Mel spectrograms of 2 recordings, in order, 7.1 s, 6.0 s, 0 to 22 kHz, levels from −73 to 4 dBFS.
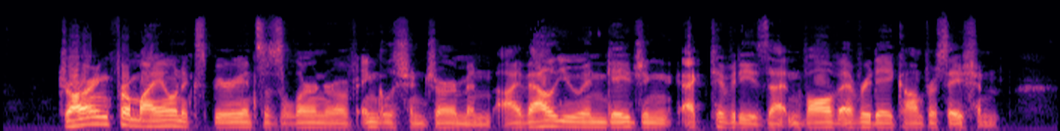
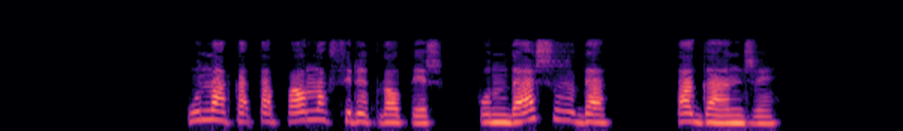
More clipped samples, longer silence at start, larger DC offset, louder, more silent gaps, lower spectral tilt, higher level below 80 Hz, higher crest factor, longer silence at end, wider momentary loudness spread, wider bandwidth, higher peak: neither; second, 0.4 s vs 1.25 s; neither; first, -16 LUFS vs -23 LUFS; second, none vs 1.88-1.92 s, 2.97-3.19 s, 4.14-4.52 s; about the same, -5.5 dB/octave vs -5.5 dB/octave; first, -50 dBFS vs -68 dBFS; second, 16 dB vs 22 dB; second, 0.4 s vs 0.85 s; second, 8 LU vs 11 LU; first, 13.5 kHz vs 7.4 kHz; first, 0 dBFS vs -4 dBFS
